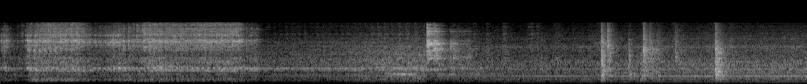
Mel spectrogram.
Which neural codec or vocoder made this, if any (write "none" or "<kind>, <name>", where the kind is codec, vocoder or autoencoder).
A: none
